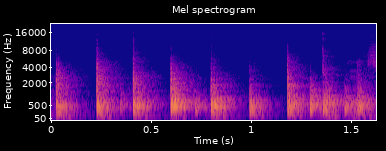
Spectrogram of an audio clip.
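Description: A screwdriver taps along a run of fibreglass bonding on plywood on the port side of a GRP boat, giving a quick series of short, hollow, mid-pitched knocks with almost no low end and very little ring. The dull, hollow sound shows the bonding has detached and come loose all along.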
